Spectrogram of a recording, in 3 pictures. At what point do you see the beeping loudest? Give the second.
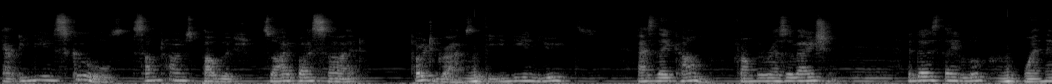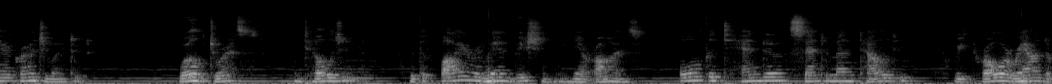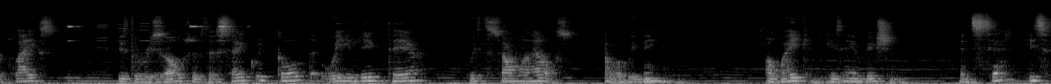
23 s.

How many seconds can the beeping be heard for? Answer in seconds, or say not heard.
2 s.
